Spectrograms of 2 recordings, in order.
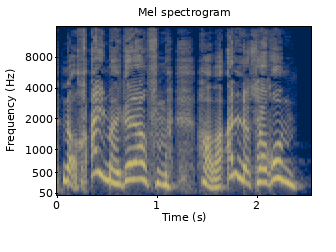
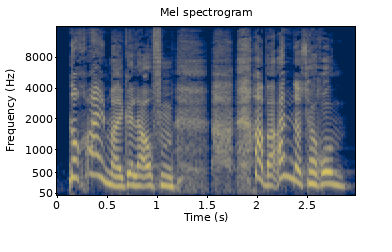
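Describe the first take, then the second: First: High, fast exasperated hare; furious hare. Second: Fast, high hare voice; hare demanding. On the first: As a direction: spit it out beside himself with rage. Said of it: "ganz außer sich vor Ärger, schrie". (hoch, schnell, außer sich vor Ärger) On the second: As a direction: rattle it off, insisting on a rematch. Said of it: "rief er". (schnell und hoch fordernder Hase) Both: A narrator's reading.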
